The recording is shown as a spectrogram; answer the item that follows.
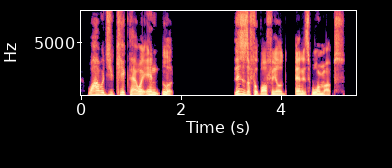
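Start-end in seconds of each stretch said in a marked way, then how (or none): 0.2-1.4 mock half-shouted, mild yell. Retelling what people at the field yelled: imitating people yelling. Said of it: "there's people yelling".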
